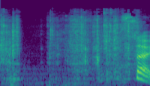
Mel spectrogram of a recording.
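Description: Small hard pieces of a diamond-painting kit clinking and rattling as they are handled on a desk: a short clink at the start, then about a second of looser rattling.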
